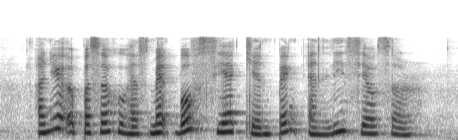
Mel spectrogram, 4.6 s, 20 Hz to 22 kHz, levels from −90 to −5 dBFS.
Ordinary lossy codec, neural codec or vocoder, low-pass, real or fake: none; none; 7.2 kHz; real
